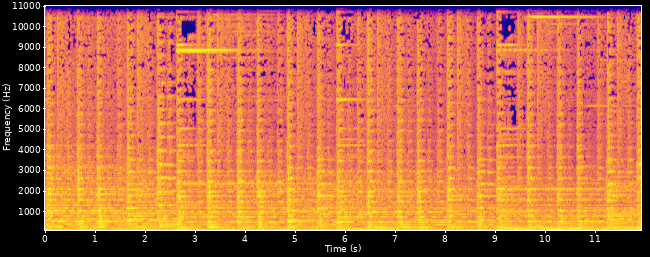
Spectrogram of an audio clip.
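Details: Loud background music with steady beats and layered instruments fills the whole stretch, and no animal sound is heard.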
